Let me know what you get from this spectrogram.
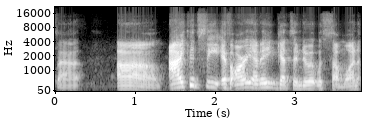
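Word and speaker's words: Arrietty: I could see if Arietti gets into it with someone, I could see it being Sam. You got to say it right. Arietti. It's like air.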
